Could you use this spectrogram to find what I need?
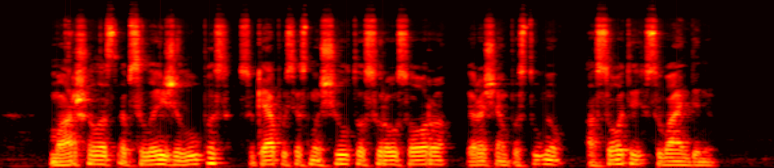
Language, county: Lithuanian, Vilnius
